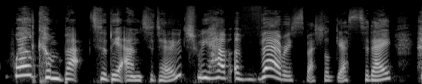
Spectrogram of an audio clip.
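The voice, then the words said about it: Put-on British accent, fairly decent. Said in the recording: “can I show you my British accent? ... That wasn't bad at all.”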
